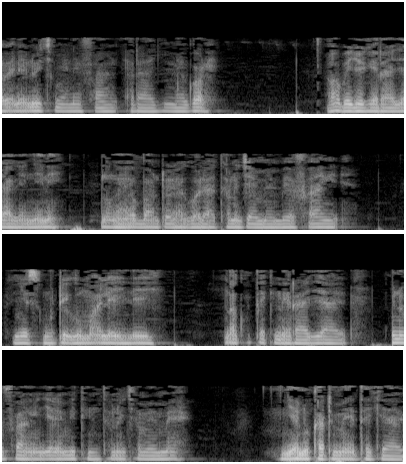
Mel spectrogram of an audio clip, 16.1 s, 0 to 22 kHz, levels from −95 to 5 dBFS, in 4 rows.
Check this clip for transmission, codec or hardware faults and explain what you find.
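One codec fault runs throughout the speech. Nothing sounds above 5.8 kHz, and a plainly audible watery swirl persists. This is likely MP3 compression at a bitrate near 24 kbps, where weak frequency lines flicker between frames and the treble is cut. A simple low-pass filter would dull the top without the swirl.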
